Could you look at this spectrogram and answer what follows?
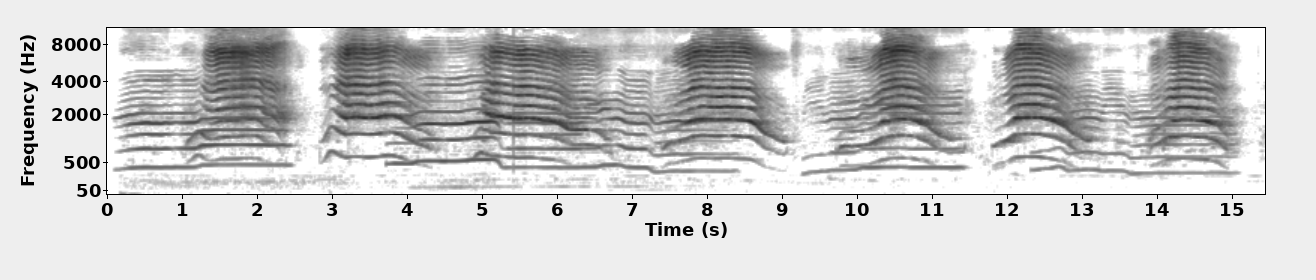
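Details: Baby just woken, crying with repeated loud, tonal wails and short breaths between, about seven bursts; an ordinary infant cry.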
